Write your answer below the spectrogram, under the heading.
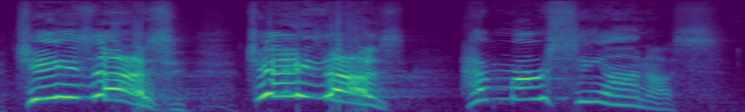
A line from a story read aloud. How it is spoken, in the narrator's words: cried out all the more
